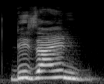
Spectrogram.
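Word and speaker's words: design: rule है हमारा जी जी silent कब होता है एन से पहले आया जी हमेशा साइलेंट होता है जब जी एन से पहले आता है तो हम उसका प्रोनंसिएशन नहीं करते हैं कैसे नहीं करते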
